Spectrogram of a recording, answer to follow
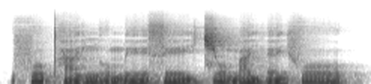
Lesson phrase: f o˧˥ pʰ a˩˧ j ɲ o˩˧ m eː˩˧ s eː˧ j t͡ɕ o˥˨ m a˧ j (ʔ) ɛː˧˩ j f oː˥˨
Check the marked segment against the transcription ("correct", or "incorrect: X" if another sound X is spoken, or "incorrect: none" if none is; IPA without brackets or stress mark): correct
